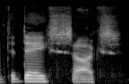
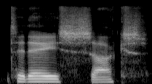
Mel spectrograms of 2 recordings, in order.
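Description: First: A drawn-out morning moan; slow sulky drone; slow gloomy groan. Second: Slow gloomy groan. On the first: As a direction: draw out every syllable, sulking. Repeating the gloomy thought. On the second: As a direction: drag out today sucks, dead slow. Gloomy thought about the day. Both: Retold or imitated.

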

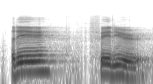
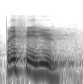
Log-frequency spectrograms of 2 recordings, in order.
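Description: First: "preferir" split slowly in two, pre... ferir; syllable by syllable. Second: Said in the usual way. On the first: Shown as a demonstration. Teacher sounding out the word for the class, syllable by syllable. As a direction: draw out "preferir" with a break after pre.

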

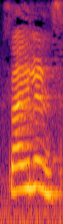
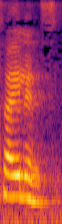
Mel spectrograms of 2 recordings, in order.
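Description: First: Higher, sharp call for silence; royal command. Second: Said in the usual way. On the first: A narrator's reading. King silences the arguing animals, a commanding call. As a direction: call the forest assembly to order as a king. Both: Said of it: "മഹാരാജാവ് കൽപ്പിച്ചു".

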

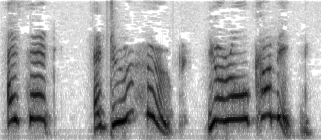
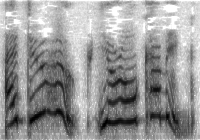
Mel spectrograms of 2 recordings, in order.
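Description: First: Insistent warble. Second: Very high, warbled falsetto of a giant nurse; warbling. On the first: Nurse repeating herself to blank-faced children, insistent high warble. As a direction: repeat it pointedly in a high-pitched, louder warble. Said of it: "she repeated". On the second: Nurse greeting the staring children, high warble. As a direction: trill it out high and slightly louder, warbling. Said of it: "she warbled". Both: A narrator's reading.

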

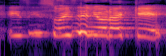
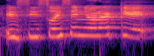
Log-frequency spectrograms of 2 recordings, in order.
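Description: First: Stronger defiance. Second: Louder high sassy comeback in Spanish; defiant sass. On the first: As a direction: repeat it higher, leaning on señora. Repeats retort with more punch. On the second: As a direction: fire it back, so what. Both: Real, not acted.

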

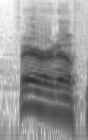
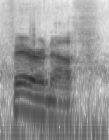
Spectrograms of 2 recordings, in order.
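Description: First: Louder fair enough. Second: Said in the usual way. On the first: Real, not acted.

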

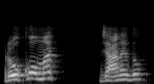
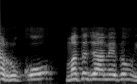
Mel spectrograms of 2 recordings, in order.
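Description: First: रोको मत together and louder, pause, then जाने दो; pause after मत. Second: रुको set apart, then मत जाने दो run together; pause after रुको. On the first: Teacher showing the other meaning, pause after मत. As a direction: punch रोको मत as one unit, break, then release जाने दो. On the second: Teacher showing one of two meanings, pause after रुको. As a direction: break right after रुको, keeping मत with जाने दो. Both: Shown as a demonstration. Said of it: "उसके दो अर्थ हो सकते हैं ना".

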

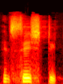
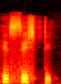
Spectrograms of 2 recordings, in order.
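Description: The two takes are said the same way.

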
